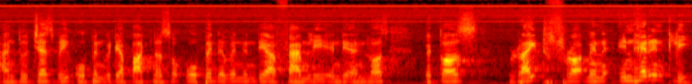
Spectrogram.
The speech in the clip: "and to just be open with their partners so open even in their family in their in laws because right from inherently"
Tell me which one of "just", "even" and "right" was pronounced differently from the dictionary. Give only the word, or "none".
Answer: none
